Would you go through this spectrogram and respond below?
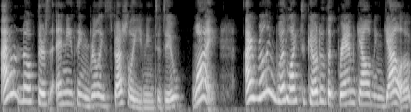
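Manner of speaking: ordinary delivery, nothing marked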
